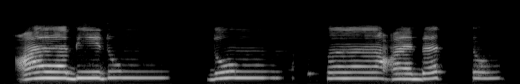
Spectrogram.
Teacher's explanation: tanwin bertemu dengan huruf mem maka didengungkan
